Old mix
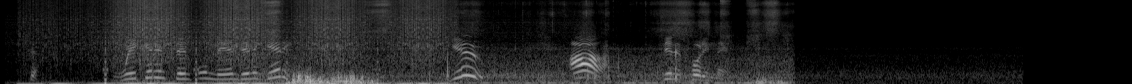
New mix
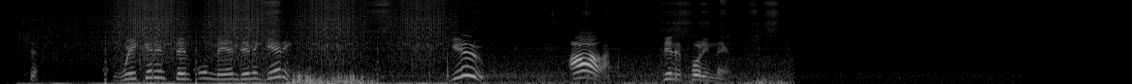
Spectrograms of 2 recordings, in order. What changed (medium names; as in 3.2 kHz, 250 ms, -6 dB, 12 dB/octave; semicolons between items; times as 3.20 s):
first sound -7.5 dB; second sound -7.0 dB; reverb: off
